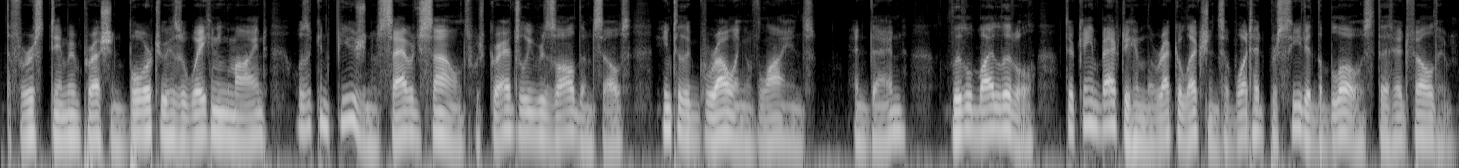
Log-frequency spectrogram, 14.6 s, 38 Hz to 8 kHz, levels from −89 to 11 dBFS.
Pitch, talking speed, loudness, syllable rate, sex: 105 Hz, 190 wpm, -17 LUFS, 5.8 syllables/s, male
